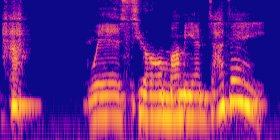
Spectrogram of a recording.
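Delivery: snide, mocking, taunting tone with a scoffing ha. In a Harry Potter skit, Draco Malfoy claps back at Harry: Draco Malfoy impression. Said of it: "Draco Malfoy claps back with".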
